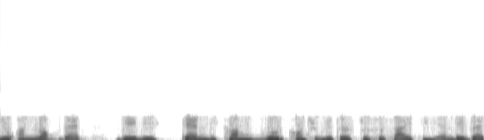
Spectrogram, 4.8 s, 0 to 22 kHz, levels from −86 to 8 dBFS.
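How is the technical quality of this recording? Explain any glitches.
The quality is poor: the speech has heavy Speex codec damage throughout. Starved CELP coding, which fits a low bitrate around 8 kbps, leaves the voice hoarse, noisy and close to robotic, confined to roughly 150 Hz to 3.5 kHz with nothing above 3.9 kHz. Unlike plain telephone band-limiting, the harshness sits inside the voice itself, not just in missing treble.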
